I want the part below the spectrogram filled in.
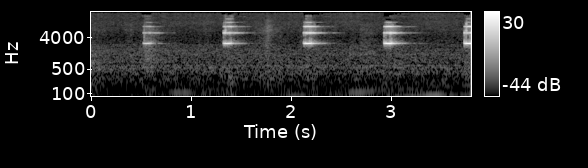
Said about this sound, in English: So it'll start beeping to find it.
